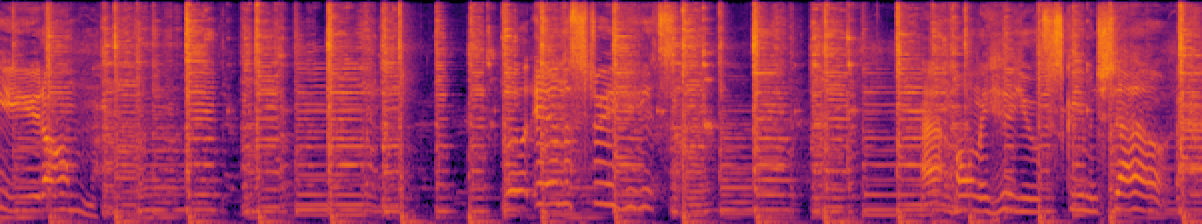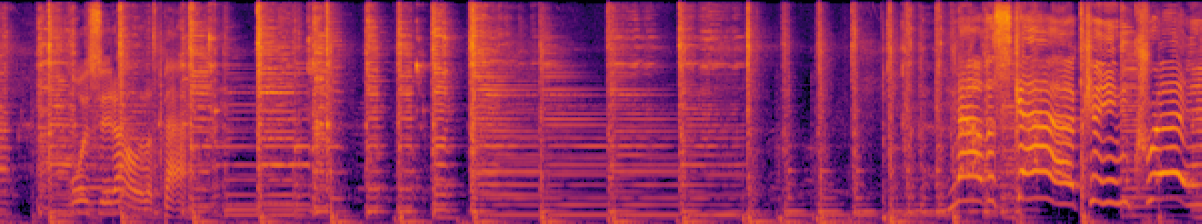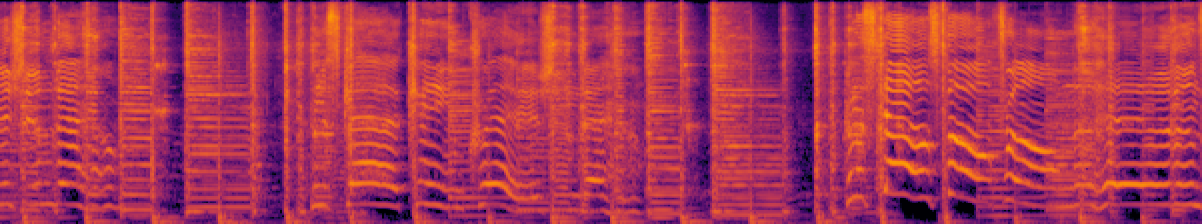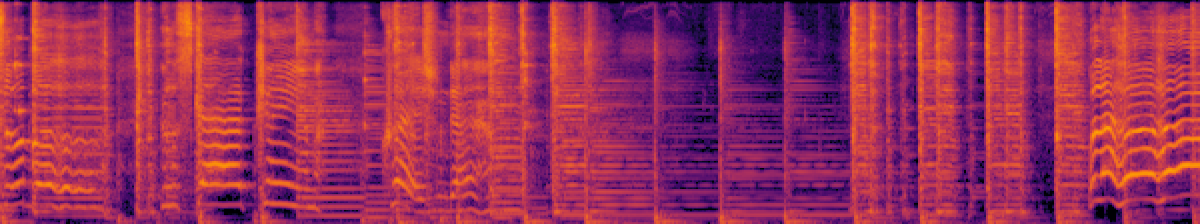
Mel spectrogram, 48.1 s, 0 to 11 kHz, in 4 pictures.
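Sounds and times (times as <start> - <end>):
man singing: 0.0 - 7.2, 8.2 - 16.1, 21.0 - 42.5, 46.6 - 48.0
acoustic guitar strumming chords: 0.0 - 48.0.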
